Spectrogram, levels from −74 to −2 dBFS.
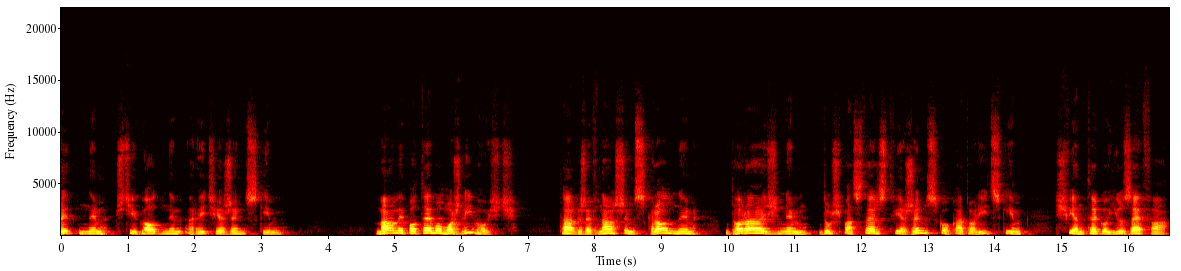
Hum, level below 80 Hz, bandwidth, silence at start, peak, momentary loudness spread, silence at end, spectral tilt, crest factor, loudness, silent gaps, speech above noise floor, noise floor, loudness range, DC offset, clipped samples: none; -72 dBFS; 14.5 kHz; 0 s; 0 dBFS; 13 LU; 0 s; -6.5 dB/octave; 20 dB; -20 LUFS; none; 43 dB; -62 dBFS; 5 LU; under 0.1%; under 0.1%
